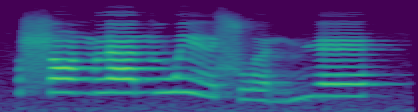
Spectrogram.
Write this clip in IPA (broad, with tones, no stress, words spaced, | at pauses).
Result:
ʂɑ˥ŋla˥n lwe˥˩ɪ̯ swə̰˨˩n mɥɛ˥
